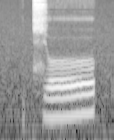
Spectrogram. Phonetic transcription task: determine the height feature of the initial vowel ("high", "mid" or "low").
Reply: mid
